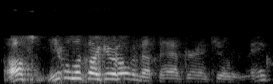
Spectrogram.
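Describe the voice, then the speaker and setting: Husky-voiced podcast host, man. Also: high voice, big pitch swings, quick pace, phone-quality sound. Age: 40s. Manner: hesitant, many fillers and restarts. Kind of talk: casual interview.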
